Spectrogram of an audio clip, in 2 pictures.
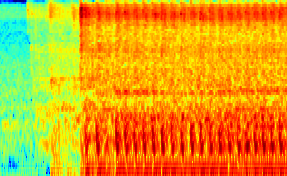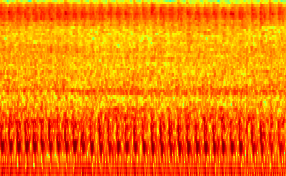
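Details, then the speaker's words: Yamaha Aerox scooter catches and settles into idle with a light, regular ticking over the putter, mild while cold; it grows to a rattle when warm and disappears on throttle. "Tapi kalau nanti udah agak panas, nanti ada bunyi agak ngeletrek. Suaranya itu saru antara bagian kanan, kiri."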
